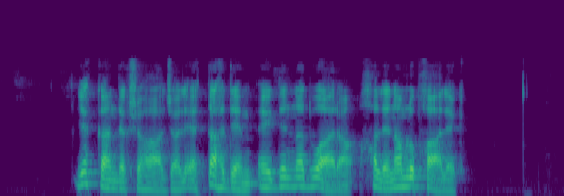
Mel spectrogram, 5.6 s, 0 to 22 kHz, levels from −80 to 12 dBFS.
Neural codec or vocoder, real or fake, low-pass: none; real; 7.2 kHz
